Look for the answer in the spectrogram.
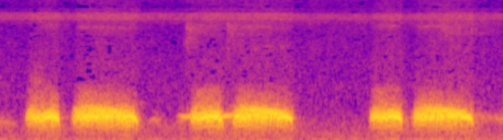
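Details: Captive wild-caught spotted dove being trained into a decoy bird gives three loud, low cooing pairs: a brief hoot, then a longer, steady coo, with short pauses in between.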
